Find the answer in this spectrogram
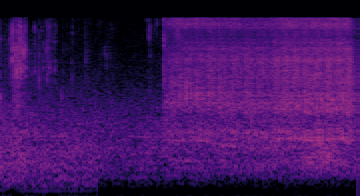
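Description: Cordless drill running faintly, a steady whir that starts about a second in.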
